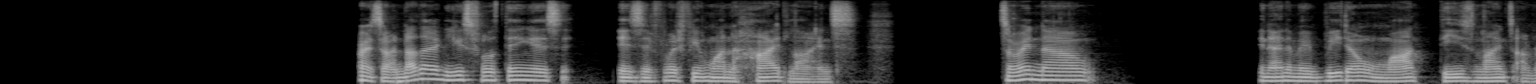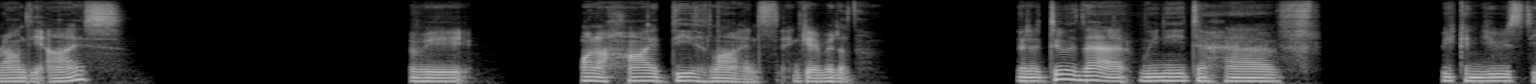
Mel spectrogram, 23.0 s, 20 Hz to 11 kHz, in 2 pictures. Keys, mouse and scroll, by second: 7.0-7.4 scroll up 3, 7.6-8.0 scroll down 2, 8.0 middle click, 8.8 scroll up 2, 13.9 middle click, 17.5 middle click, 18.6-19.5 scroll up 1, 19.5 scroll down 2, 19.9 middle click, 20.6 scroll up 1, 22.0 click.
